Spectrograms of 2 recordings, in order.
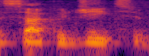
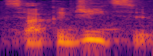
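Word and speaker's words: さくじつ: the word there's a more formal way of saying it sakujitsu but that's a uh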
